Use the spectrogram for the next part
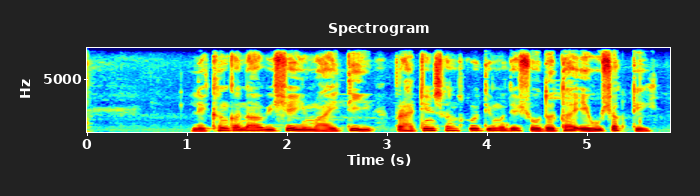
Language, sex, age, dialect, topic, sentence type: Marathi, male, 60-100, Standard Marathi, banking, statement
